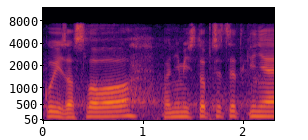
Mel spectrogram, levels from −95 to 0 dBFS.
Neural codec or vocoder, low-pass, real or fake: none; 7.2 kHz; real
